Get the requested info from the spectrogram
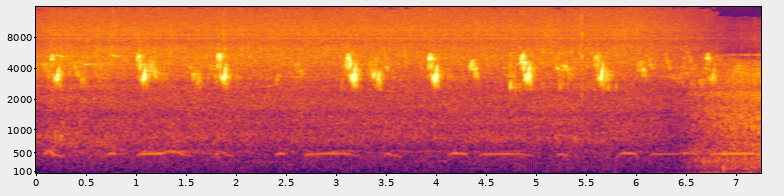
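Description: Small birds chirping: short, high, repeated notes, often in pairs, about one to two a second, over a faint steady hum.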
